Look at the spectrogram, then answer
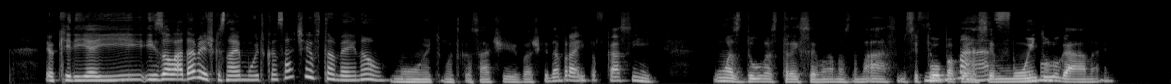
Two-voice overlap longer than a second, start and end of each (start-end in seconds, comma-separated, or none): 9.2-10.7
